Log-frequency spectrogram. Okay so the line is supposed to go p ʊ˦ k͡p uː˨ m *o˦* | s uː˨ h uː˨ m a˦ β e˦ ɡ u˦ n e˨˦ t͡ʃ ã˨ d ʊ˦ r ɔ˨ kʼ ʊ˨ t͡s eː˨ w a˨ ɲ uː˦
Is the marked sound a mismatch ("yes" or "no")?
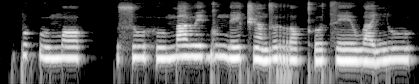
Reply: yes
